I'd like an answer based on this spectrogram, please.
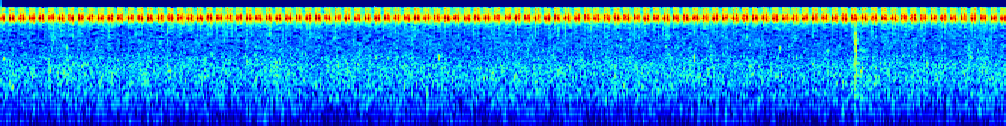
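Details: Crickets at night beside a river, a steady high-pitched, rapidly pulsing trill running through the whole stretch, with crackling campfire pops and a soft rushing river underneath.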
